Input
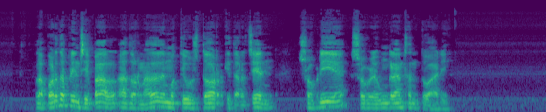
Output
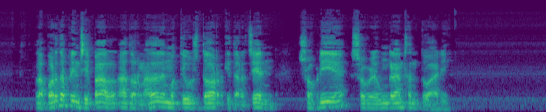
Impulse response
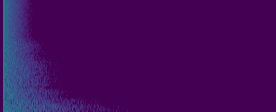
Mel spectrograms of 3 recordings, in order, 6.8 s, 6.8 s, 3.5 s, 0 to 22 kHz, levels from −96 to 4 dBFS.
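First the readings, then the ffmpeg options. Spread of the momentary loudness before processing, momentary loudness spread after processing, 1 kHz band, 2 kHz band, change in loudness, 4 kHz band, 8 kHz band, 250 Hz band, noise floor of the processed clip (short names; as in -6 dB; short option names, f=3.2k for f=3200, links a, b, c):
9 LU, 9 LU, 0.0 dB, 0.0 dB, 0.0 dB, 0.0 dB, 0.0 dB, 0.0 dB, -64 dBFS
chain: -af "highpass=96,bandreject=f=50:t=h:w=6,bandreject=f=100:t=h:w=6,bandreject=f=150:t=h:w=6,bandreject=f=200:t=h:w=6"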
